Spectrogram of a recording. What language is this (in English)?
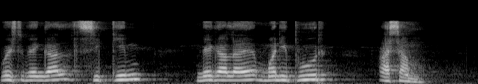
Nepali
